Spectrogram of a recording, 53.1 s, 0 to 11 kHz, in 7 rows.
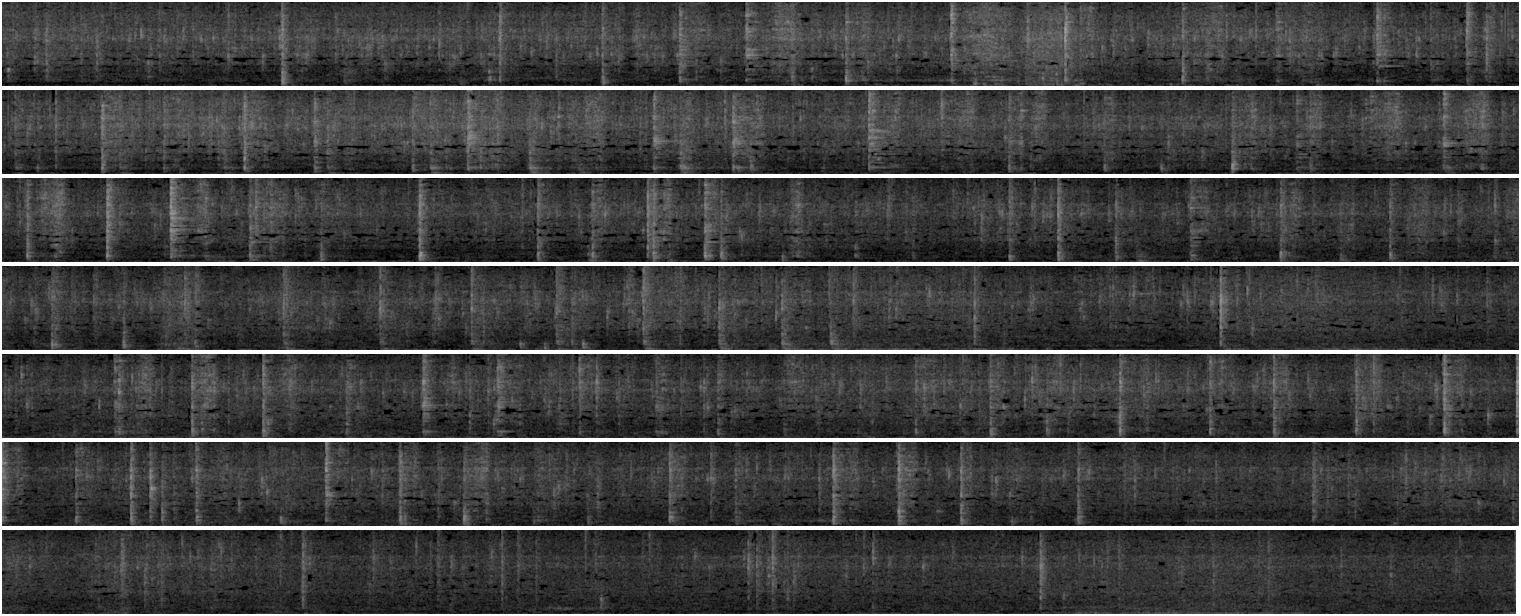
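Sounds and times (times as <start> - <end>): fire crackling: 0.0 - 53.0
onions sizzling in oil: 0.0 - 53.0
spoon scraping a pan: 1.4 - 27.8, 30.4 - 43.6.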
